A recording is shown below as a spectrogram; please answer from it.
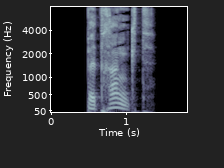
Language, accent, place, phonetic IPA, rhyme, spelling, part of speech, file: German, Germany, Berlin, [bəˈtʁaŋkt], -aŋkt, betrankt, verb, De-betrankt.ogg
- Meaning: second-person plural preterite of betrinken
